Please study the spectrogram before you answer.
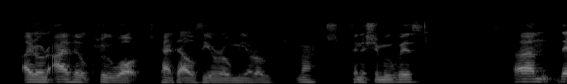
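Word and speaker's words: Penta El Zero Miedo: Penta El Zero Miro.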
